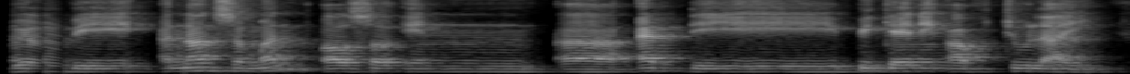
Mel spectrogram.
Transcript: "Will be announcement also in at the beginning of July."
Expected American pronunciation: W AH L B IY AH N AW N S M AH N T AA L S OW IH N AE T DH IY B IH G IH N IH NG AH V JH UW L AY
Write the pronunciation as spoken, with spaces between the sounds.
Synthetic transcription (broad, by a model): W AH L B IY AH N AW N S M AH N AA L S OW IH N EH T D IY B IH G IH N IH NG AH F JH UW L AY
